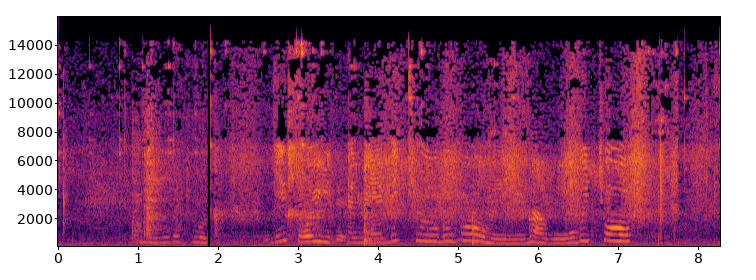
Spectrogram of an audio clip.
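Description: A young child talks in a high, sing-song voice nearby.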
